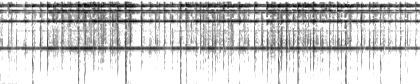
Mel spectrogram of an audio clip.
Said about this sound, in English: It swung so softly in the outset that it scarcely made a sound, but soon it rang out loudly. And so did every bell in the house.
